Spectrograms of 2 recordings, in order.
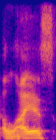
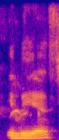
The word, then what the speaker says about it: Elias: Well, you know what, Tamara, I just want you to know that I get Elias, Elijah, Elias, Eliza, uh, Eliza, um, Elias. Elias, which is really the correct pronunciation of my name, by the That's what my husband calls you, is Elias.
